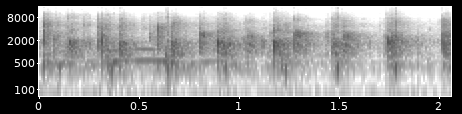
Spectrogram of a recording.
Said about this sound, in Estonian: esimese asjana on vaja üks aplaus ära teha, täna on rahvusvaheline noortepäev, teeme ühe suure aplausi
